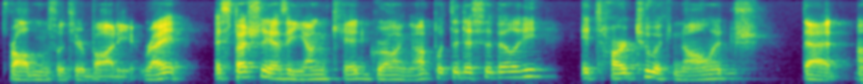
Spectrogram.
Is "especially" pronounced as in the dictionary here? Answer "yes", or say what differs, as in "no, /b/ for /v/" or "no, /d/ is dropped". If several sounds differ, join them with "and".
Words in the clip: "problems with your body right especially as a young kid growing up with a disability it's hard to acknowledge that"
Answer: yes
